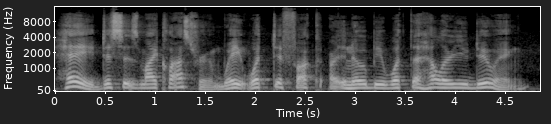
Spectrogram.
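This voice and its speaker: An irritable, gloomy goth woman teacher, put on by a man reading aloud, in a raised pitch. She is theatrical, a little whiny and swears freely as the story goes on. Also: normal speed, vocal fry, a little mellow. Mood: indignant.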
